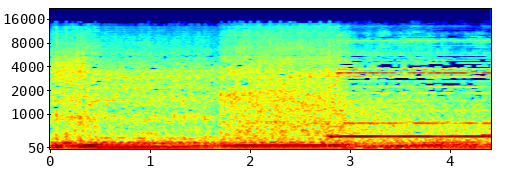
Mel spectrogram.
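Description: A car speeds up in a hurry on the way to the airport, its engine hum steady and loud, then stepping up to a higher note partway through as it accelerates.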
